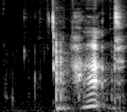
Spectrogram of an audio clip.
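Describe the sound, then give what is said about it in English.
A quick slurping sip of hot coffee, a brief wet mouth sound with a soft airy intake, after a moment of near silence. “Let's take a sip here and then we will dig in.”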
